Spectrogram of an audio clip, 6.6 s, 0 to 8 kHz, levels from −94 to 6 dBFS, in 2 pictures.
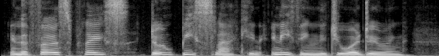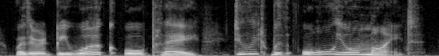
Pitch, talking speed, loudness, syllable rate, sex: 215 Hz, 230 wpm, -16 LUFS, 5.4 syllables/s, female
